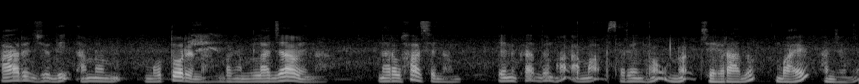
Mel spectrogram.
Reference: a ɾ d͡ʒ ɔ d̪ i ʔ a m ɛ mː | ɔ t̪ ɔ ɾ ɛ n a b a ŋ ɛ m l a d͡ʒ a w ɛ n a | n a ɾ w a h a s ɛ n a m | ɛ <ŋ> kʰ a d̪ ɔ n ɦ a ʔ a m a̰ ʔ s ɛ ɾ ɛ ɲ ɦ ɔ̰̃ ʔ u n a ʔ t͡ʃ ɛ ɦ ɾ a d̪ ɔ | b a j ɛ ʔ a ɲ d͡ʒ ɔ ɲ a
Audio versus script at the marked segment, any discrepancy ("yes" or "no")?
yes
